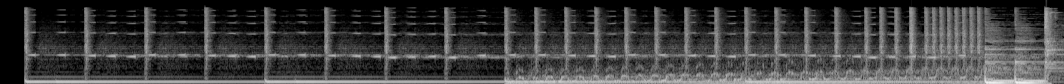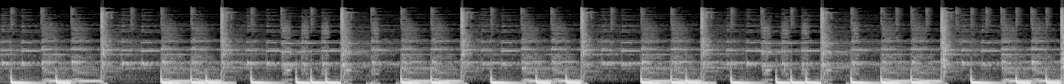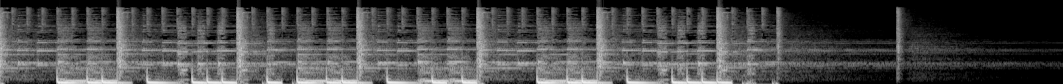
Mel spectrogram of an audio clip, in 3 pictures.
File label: villain entry theme music; villain intro bgm; villain entry bgm ringtone; mafia bgm ringtone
